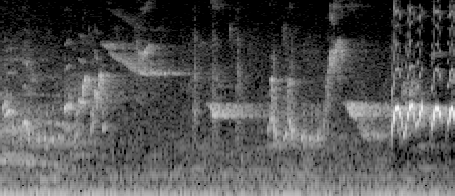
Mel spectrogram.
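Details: Training song of a white-rumped shama, played to push shamas into contest singing: long level whistles and descending slurs, ending with loud repeated warbled notes.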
